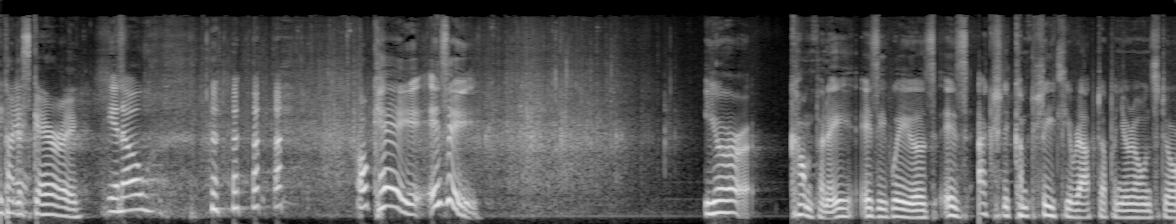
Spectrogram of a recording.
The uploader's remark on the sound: This episode was recorded live from The Convention Centre in Dublin, as part of Accenture’s International Women’s Day Celebrations.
